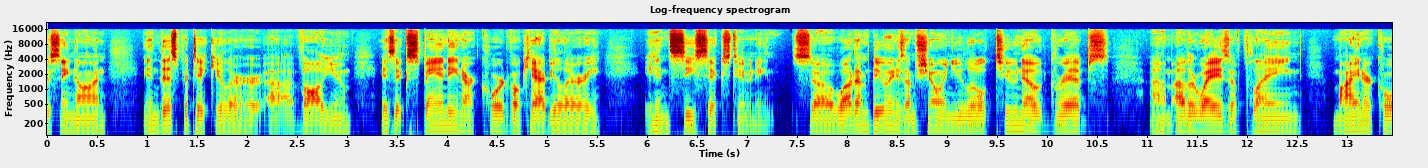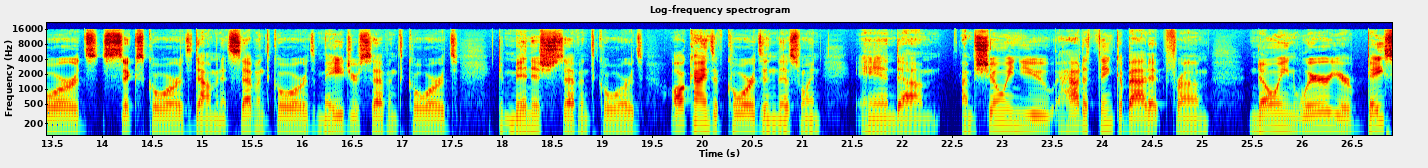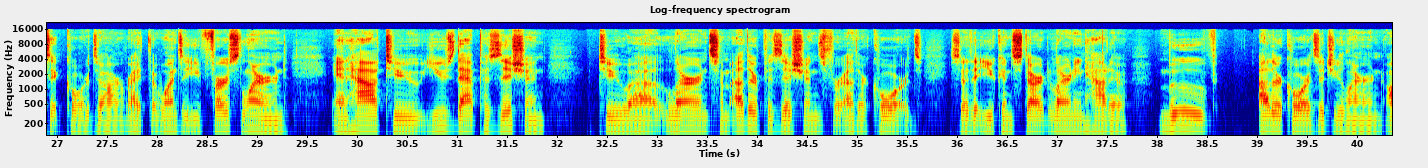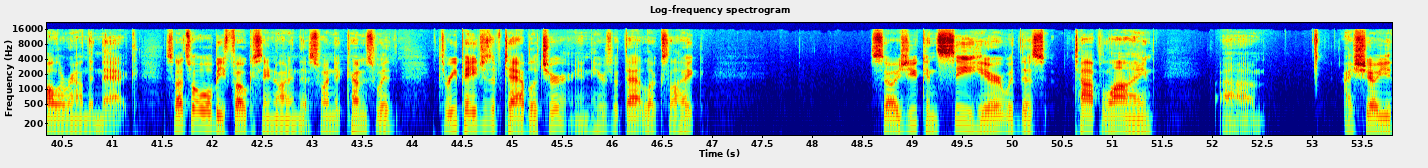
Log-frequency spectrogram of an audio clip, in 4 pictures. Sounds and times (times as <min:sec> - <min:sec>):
Speech: 0:00.0 - 0:47.0, 0:48.6 - 0:53.8.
